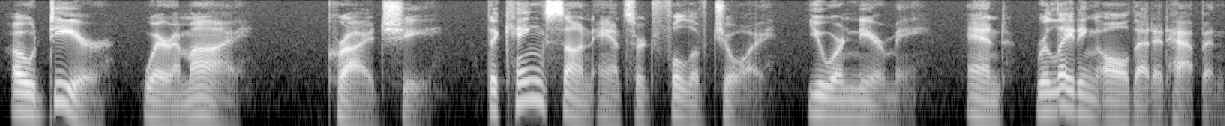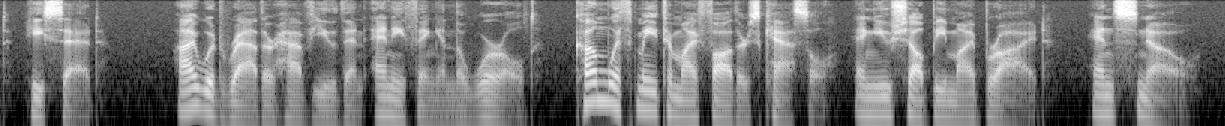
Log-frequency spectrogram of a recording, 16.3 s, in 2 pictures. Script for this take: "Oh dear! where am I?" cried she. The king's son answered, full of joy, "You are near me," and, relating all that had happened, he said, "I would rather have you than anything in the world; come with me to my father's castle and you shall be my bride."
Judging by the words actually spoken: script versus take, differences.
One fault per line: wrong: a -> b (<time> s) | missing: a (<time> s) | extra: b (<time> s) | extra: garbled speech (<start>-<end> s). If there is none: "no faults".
extra: And Snow (15.4 s)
